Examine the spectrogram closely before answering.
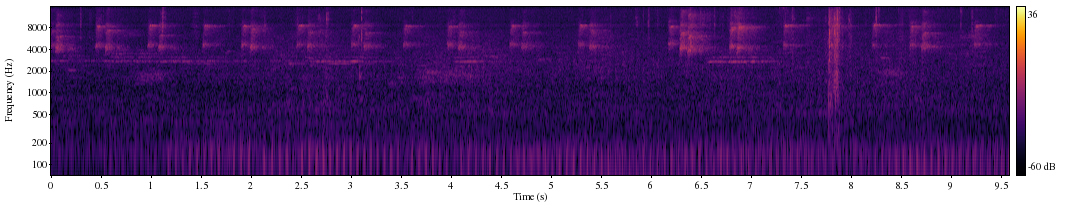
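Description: Outdoor ambience of insects chirping in a steady pulse, about three chirps a second, over a low steady rumble, with one sharp click near the end.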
